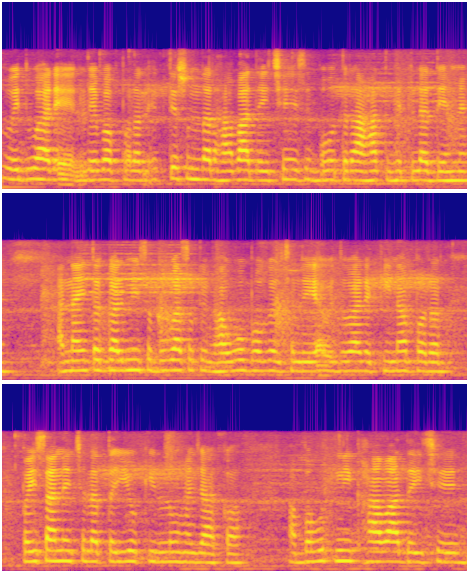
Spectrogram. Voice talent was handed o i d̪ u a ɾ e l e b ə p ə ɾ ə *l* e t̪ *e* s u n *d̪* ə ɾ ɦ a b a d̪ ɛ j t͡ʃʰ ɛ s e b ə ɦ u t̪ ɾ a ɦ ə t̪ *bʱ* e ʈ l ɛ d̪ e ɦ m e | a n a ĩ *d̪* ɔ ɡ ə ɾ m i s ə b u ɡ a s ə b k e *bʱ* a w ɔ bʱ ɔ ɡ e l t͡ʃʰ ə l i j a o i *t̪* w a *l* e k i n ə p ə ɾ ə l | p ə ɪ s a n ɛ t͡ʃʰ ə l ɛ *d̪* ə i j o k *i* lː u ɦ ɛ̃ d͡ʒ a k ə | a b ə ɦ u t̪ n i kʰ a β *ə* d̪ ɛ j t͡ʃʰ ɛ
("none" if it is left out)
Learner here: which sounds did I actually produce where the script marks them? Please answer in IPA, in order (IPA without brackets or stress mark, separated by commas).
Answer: l, e, d̪, bʱ, t̪, ɡʱ, d̪, ɾ, t̪, i, a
